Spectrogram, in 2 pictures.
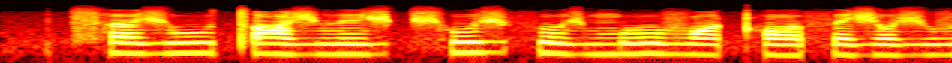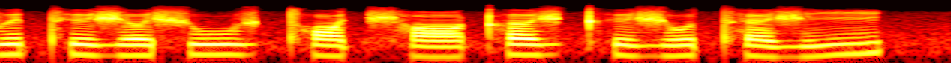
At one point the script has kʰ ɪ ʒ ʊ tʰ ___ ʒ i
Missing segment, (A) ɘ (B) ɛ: B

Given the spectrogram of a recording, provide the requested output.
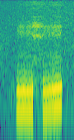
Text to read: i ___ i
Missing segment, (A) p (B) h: B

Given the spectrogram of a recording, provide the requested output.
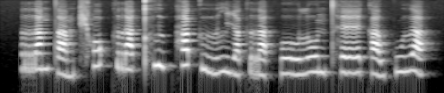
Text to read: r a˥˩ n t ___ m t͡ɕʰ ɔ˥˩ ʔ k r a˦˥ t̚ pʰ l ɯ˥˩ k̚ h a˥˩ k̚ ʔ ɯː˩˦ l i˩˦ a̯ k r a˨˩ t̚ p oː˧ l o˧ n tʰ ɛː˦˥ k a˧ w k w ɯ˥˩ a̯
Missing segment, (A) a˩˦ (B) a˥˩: A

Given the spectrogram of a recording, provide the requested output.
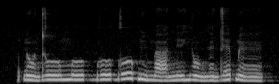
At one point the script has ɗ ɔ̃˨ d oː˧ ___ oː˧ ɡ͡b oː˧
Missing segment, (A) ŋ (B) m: B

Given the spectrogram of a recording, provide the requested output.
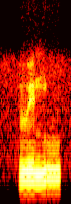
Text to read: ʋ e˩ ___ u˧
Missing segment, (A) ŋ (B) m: A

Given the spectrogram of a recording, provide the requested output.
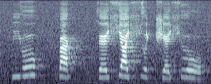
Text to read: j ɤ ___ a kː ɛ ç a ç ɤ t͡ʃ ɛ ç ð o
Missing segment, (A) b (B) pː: B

